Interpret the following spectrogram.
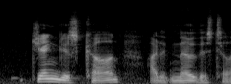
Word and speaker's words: Genghis Khan: picture is Genghis Khan spelled with a G pronounced J Genghis Khan I didn't know this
